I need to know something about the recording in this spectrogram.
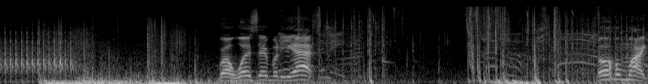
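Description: Gunfire and explosions rumble from a video game.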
